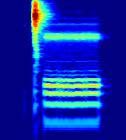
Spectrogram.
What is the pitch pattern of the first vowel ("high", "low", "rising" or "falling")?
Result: low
